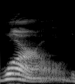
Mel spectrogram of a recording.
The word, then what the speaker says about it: world: bem comum Modern World e ó pro World basta usar o mesmo truque lá do Girl só que colocando D depois para fechar certo world world world or do you need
